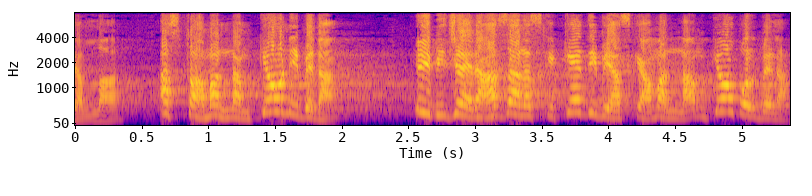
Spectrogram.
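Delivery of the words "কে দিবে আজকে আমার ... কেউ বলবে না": ordinary talk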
